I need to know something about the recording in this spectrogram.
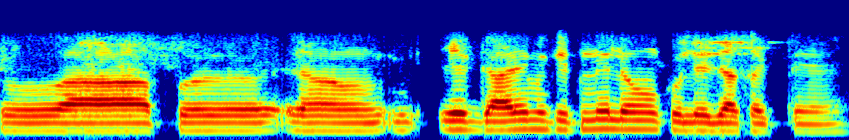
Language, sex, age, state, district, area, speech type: Hindi, male, 30-45, Uttar Pradesh, Mau, rural, conversation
